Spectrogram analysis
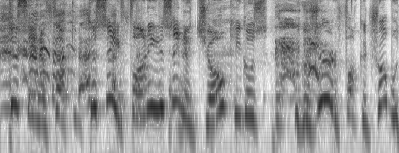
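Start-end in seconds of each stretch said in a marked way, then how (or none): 0.1-2.3 high, loud, indignant telling-off; mock outrage, pushed up in pitch; retold angry scolding. Cook scolds him for joking. 3.2-4.0 raised, exasperated warning; mock alarm, higher in pitch; retold stern warning. Cook warns him of trouble.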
